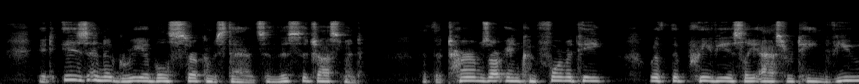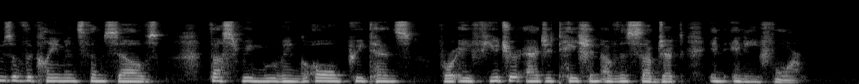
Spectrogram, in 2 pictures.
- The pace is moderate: No, slow, 130 wpm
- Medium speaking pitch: Yes, medium, 145 Hz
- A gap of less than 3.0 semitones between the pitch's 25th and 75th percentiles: Yes, narrow, 2.5 semitones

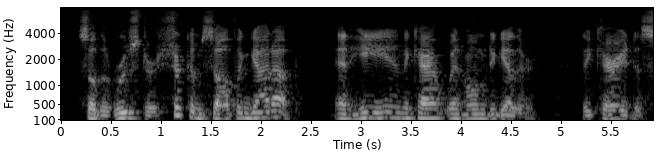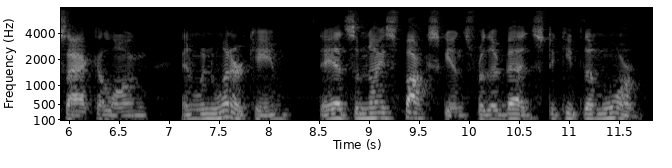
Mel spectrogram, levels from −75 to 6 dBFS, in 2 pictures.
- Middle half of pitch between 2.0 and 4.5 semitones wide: Yes, average, 3.0 semitones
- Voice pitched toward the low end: Yes, low, 125 Hz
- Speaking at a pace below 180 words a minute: No, average, 195 wpm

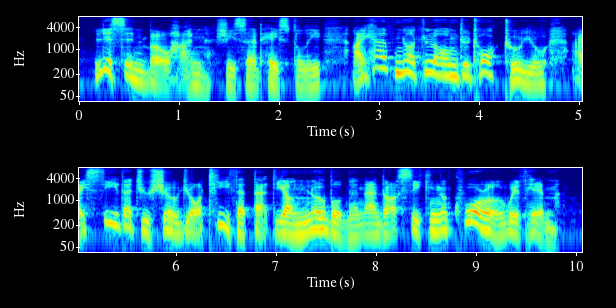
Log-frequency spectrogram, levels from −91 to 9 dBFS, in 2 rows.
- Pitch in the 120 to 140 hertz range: Yes, low, 135 Hz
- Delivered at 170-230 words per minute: Yes, average, 185 wpm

